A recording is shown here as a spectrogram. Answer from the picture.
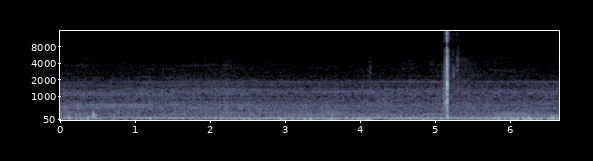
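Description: A golf iron striking the ball from the fairway: one sharp crack about five seconds in, over a steady low rumble.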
